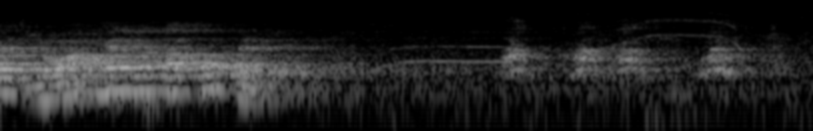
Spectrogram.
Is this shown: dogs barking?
yes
